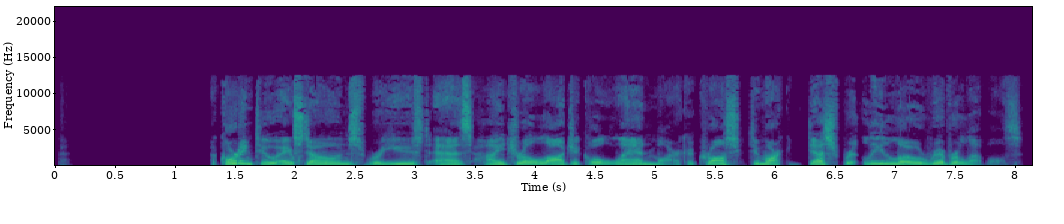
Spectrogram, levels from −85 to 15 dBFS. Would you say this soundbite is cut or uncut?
cut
